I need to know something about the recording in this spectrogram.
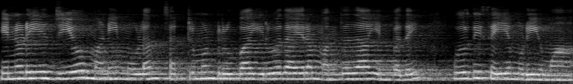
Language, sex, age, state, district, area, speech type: Tamil, female, 30-45, Tamil Nadu, Cuddalore, rural, read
